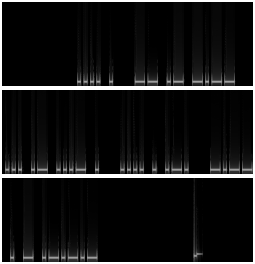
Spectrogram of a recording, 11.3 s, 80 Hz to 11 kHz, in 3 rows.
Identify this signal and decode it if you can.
Morse code, heard as a keyed tone, about 25 wpm, 700 Hz. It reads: HE MAY SAVE HER YET.
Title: Sentences from Top 1100 Words 25wpm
